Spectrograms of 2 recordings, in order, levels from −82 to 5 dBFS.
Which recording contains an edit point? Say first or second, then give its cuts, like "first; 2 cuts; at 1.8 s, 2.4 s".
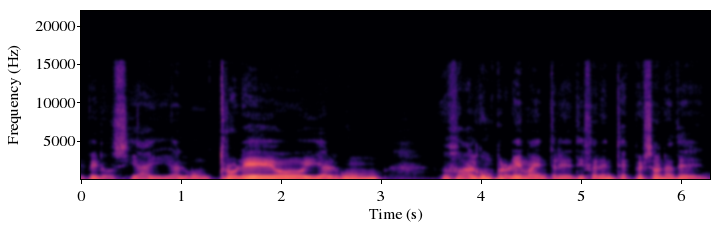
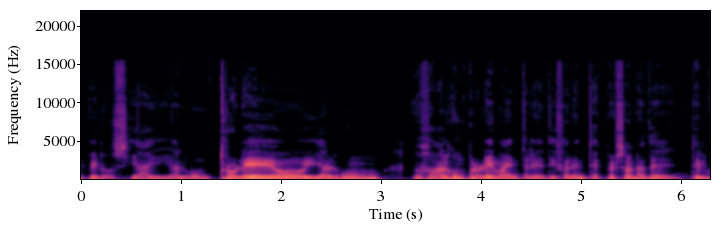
second; 1 cut; at 3.2 s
